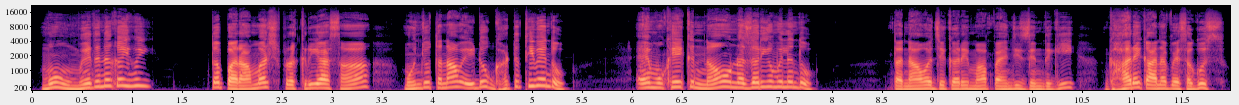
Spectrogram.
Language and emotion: Sindhi, surprised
